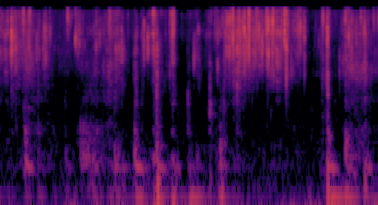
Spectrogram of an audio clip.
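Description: Yellow foam slime lying on a wooden table is poked, pressed and scratched with long painted nails. The result is a steady stream of crackly, crunchy popping and squishing with bright crisp edges over a soft low thump.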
